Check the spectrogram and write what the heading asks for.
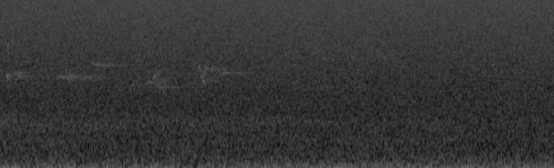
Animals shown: American Robin (Turdus migratorius)

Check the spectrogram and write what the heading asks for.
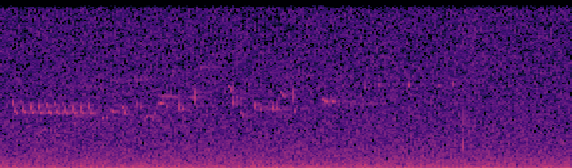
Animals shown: Golden-crowned Kinglet (Regulus satrapa), Winter Wren (Troglodytes hiemalis)

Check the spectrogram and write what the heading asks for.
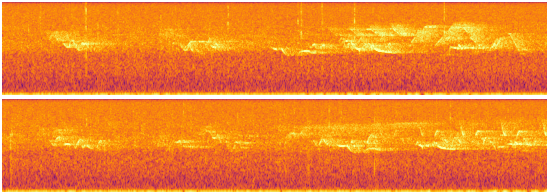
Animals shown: Ovenbird (Seiurus aurocapilla), Black-throated Blue Warbler (Setophaga caerulescens), Red-eyed Vireo (Vireo olivaceus), American Robin (Turdus migratorius), Chestnut-sided Warbler (Setophaga pensylvanica)

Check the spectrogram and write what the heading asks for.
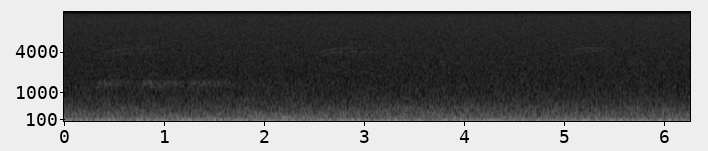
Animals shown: American Crow (Corvus brachyrhynchos), Hermit Thrush (Catharus guttatus)

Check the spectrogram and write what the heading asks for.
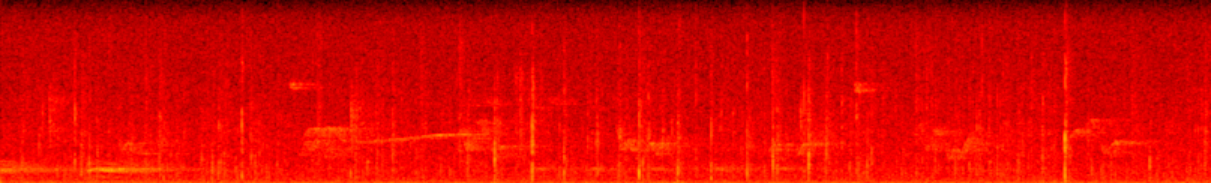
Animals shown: American Crow (Corvus brachyrhynchos), Red-eyed Vireo (Vireo olivaceus), Eastern Wood-Pewee (Contopus virens)

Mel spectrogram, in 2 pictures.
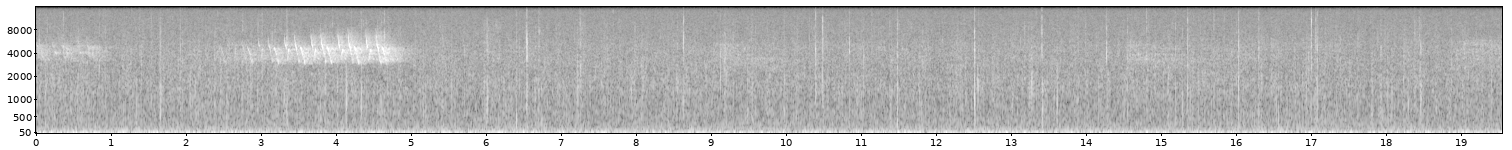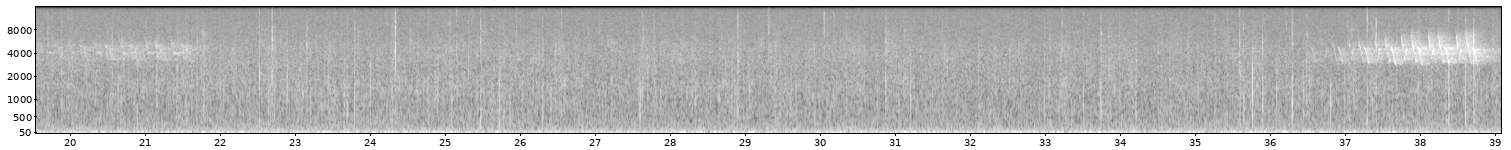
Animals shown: American Robin (Turdus migratorius), Ovenbird (Seiurus aurocapilla)

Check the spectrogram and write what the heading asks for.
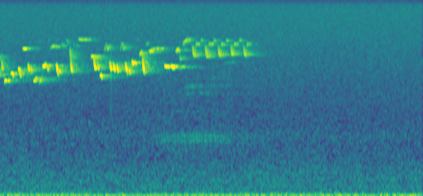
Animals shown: Winter Wren (Troglodytes hiemalis), Hairy Woodpecker (Dryobates villosus)

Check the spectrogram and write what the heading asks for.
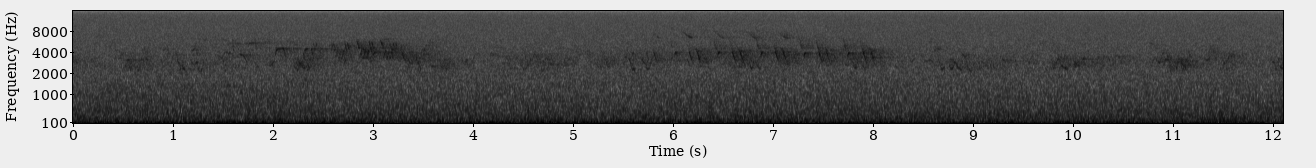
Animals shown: Ovenbird (Seiurus aurocapilla), Mourning Warbler (Geothlypis philadelphia), Black-and-white Warbler (Mniotilta varia), Red-eyed Vireo (Vireo olivaceus), Indigo Bunting (Passerina cyanea)

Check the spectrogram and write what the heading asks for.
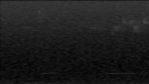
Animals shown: Ovenbird (Seiurus aurocapilla), Mourning Dove (Zenaida macroura)

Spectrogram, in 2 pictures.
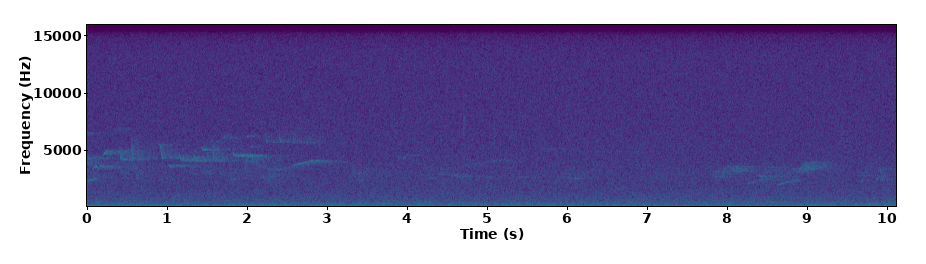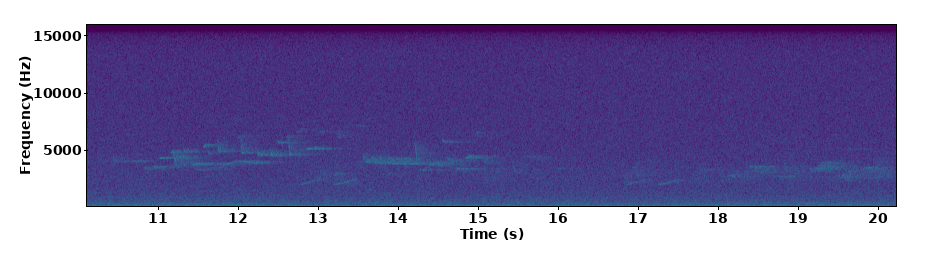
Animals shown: Tufted Titmouse (Baeolophus bicolor), Winter Wren (Troglodytes hiemalis), Scarlet Tanager (Piranga olivacea), Eastern Wood-Pewee (Contopus virens)

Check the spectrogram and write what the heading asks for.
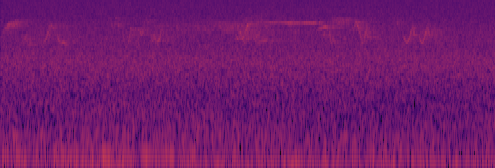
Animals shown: Red-eyed Vireo (Vireo olivaceus), Black-throated Green Warbler (Setophaga virens)

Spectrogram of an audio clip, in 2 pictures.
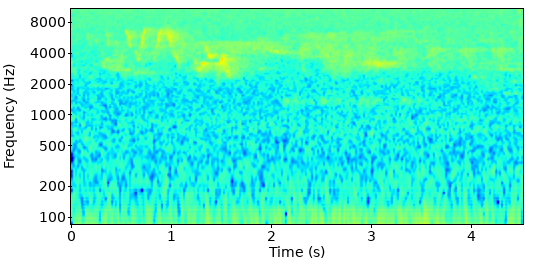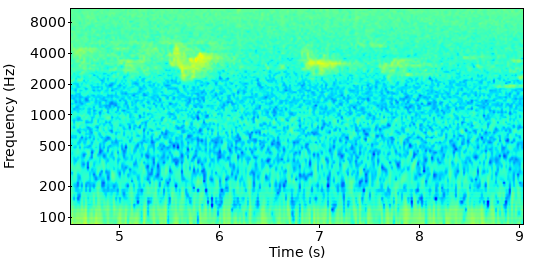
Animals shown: Pine Warbler (Setophaga pinus), Red-eyed Vireo (Vireo olivaceus), Chestnut-sided Warbler (Setophaga pensylvanica), Black-throated Blue Warbler (Setophaga caerulescens), Ovenbird (Seiurus aurocapilla)

